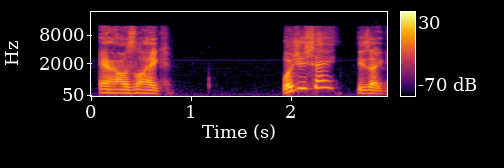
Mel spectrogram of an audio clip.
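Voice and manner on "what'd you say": very high, disbelieving voice; incredulous question. Retold or imitated. Pitcher to skipper on making the team, incredulous. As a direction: squeal it as if you misheard.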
